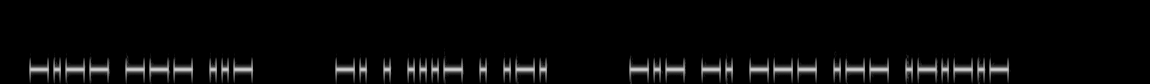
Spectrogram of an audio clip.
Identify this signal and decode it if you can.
Morse code, heard as a keyed tone, about 20 wpm, 700 Hz. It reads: YOU NEVER KNOW.
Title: 2x Word-Spacing - Sentences from Top 300 Words - 20wpm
